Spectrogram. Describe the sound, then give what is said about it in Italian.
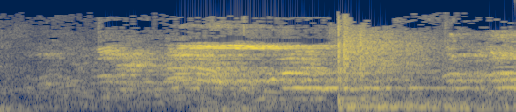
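A volleyball serve scores an ace on set point, making a single sharp ball impact midway through, with talk and a noisy wash of sound that continues afterward. “Molto bene, bellissima battuta ed è punto ace”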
